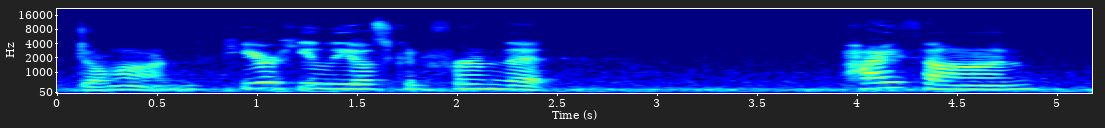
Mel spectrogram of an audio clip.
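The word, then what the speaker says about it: Phaethon: here Helios confirmed that python python which sounds like a snake but it's spelled PA a h i t h o n was indeed his son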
